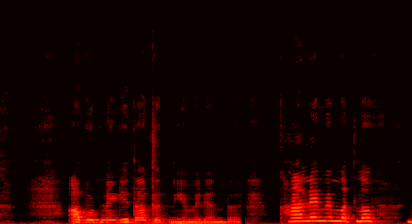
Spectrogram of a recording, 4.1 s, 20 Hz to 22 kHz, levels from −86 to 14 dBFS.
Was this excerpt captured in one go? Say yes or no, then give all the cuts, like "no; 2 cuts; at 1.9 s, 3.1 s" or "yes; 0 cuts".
yes; 0 cuts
